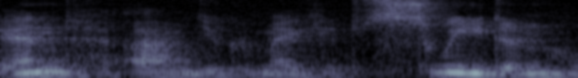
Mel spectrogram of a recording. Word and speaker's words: Sweden: You could make it Sweden or Norway, stressed on the first syllable there.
